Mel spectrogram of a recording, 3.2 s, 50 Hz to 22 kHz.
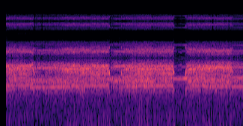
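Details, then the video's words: Falcon chicks begging at a breakfast feeding at Great Spirit Bluff, 06:54 on 5 June 2016: a harsh, continuous, high screaming that breaks off briefly twice, then resumes at full strength. "Breakfast 3. Great Spirit Bluff Falcons"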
